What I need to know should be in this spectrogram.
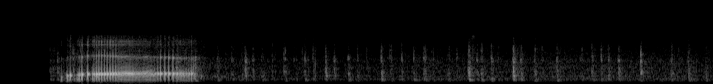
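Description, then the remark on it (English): A short, loud, throaty burp-like noise opens, then steady, fairly quiet typing on a laptop keyboard follows: quick, irregular key clicks with occasional louder taps, with no talking. “No, I'm not texting. I'm typing. I heard you typing.”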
